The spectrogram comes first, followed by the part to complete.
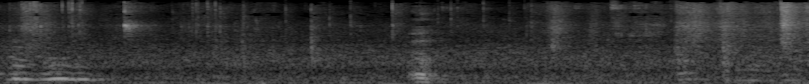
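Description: A person's short, low hum-like voice sound at the start, then quieter table sounds of people eating by hand: faint scattered clicks and rustles.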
